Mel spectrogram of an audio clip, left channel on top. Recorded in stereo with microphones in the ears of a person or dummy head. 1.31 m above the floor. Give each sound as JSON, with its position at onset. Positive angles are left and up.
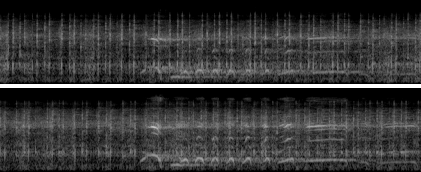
{"t": 1.4, "sound": "laughter", "side_deg": -35, "distance_m": 1.1}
